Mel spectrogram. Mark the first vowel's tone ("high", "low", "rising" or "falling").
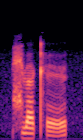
high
